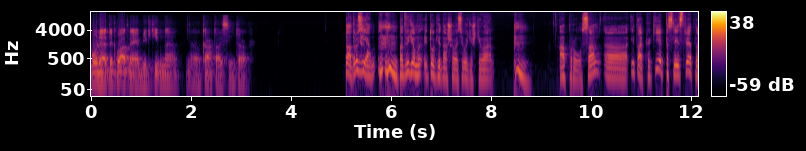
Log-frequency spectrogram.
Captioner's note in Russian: откашливается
